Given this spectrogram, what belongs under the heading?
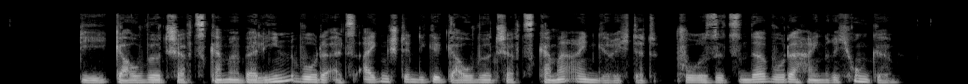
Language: German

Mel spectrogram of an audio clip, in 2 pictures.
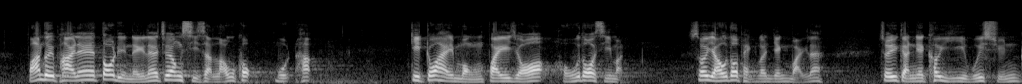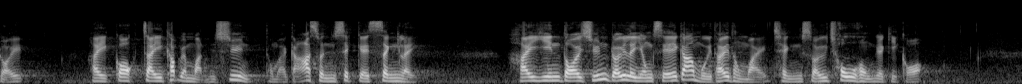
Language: Cantonese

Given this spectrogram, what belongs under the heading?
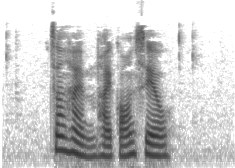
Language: Cantonese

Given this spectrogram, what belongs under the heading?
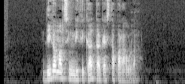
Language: Catalan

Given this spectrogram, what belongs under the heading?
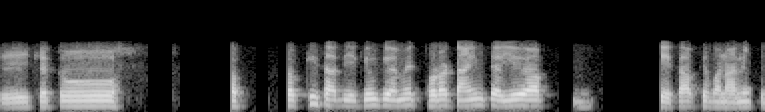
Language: Hindi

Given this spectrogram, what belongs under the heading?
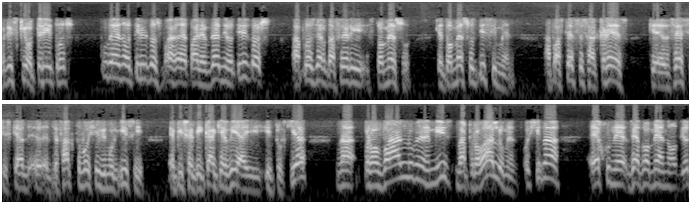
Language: Greek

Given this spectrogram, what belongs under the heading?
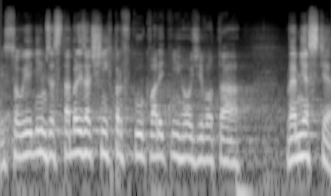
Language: Czech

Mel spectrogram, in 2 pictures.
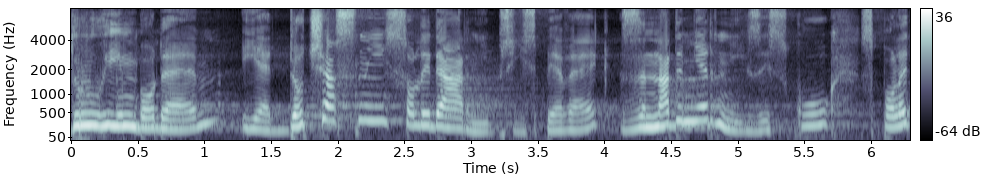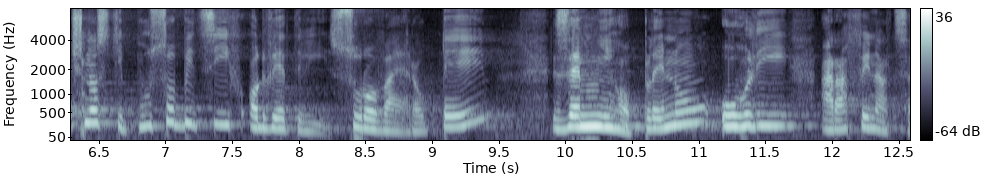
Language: Czech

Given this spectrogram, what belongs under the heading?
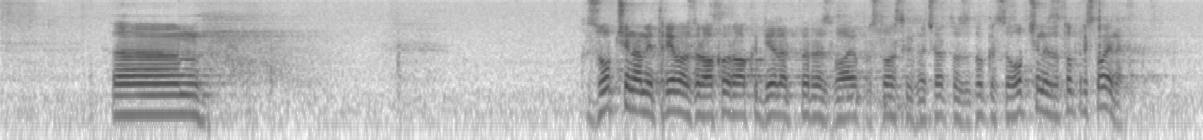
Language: Slovenian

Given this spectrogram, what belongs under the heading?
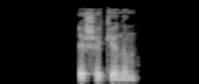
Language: Mari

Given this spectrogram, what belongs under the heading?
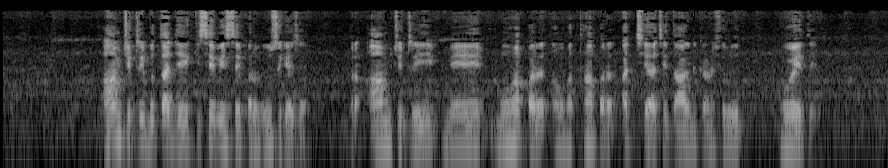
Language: Od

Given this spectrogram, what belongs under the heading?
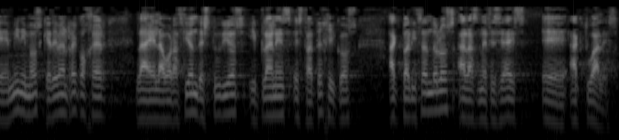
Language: Spanish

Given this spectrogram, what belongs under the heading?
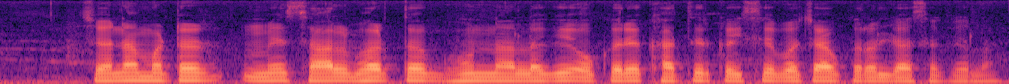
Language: Bhojpuri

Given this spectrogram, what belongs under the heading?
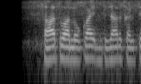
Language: Hindi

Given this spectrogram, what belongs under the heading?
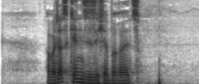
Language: German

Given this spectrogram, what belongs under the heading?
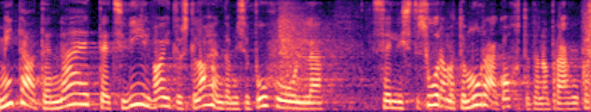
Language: Estonian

